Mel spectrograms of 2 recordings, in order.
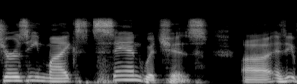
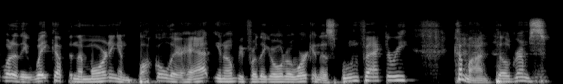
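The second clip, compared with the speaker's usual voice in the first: ordinary talk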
